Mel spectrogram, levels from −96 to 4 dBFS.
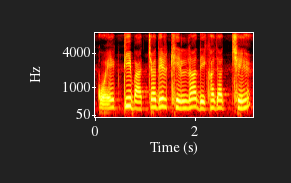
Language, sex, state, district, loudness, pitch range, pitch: Bengali, female, West Bengal, Alipurduar, -13 LUFS, 215-250 Hz, 230 Hz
